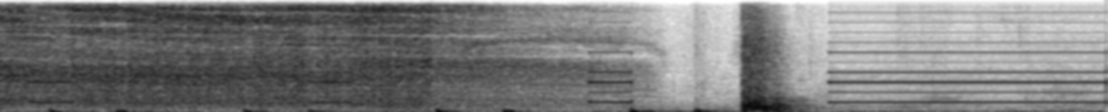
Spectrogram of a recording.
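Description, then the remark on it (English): A heart monitor flatlines: soft rhythmic thumps under a steady hiss give way to a brief tone, a burst of noise, then one unbroken, high electronic alarm tone that holds to the end. “Whoops, flatline.”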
